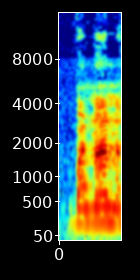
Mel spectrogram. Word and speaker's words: banana: so sof far okay then we talk about banana bana so the second syllable is na So ba na na So when you say na you find it very very easy and easier to say now just to make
